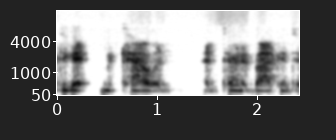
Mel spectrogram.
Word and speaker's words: Macallan: Or we can call it what everybody else seems to call Macallan is McCallum's. Oh my gosh. It annoys me almost as much as people who mispronounce Isla. Like, I think that one gives me the anger the most. But oh my gosh, the amount of people that call them McCallums.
